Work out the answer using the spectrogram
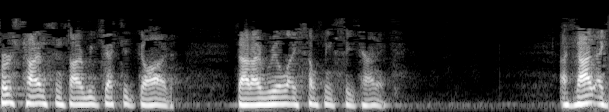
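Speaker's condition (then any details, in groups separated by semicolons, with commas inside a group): Cleft palate; congenital cleft palate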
